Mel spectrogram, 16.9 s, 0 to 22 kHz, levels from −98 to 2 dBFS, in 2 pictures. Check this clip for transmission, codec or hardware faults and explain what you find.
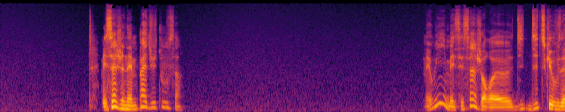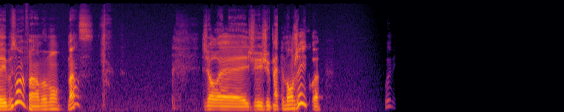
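No transmission, codec or hardware faults are evident in this speech recording, and the gradual fade-out beginning around 13.5 s and reaching silence at 14.42 s is ordinary editing with no click or hard edge.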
